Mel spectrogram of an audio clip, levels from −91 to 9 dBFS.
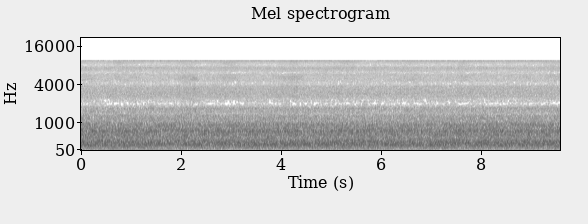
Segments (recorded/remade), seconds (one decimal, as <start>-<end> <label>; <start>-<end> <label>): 0.0-1.4 recorded; 1.4-4.3 remade; 4.3-6.7 recorded; 6.7-7.2 remade; 7.2-9.6 recorded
